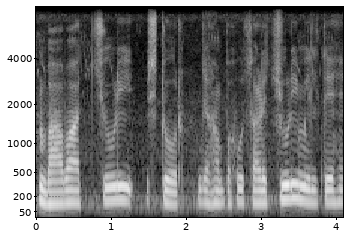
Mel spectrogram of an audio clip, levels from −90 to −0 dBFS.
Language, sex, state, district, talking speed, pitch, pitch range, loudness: Hindi, male, Jharkhand, Deoghar, 130 wpm, 140 Hz, 135-150 Hz, -17 LUFS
